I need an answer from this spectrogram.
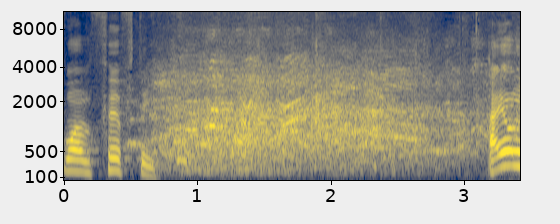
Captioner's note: laughter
